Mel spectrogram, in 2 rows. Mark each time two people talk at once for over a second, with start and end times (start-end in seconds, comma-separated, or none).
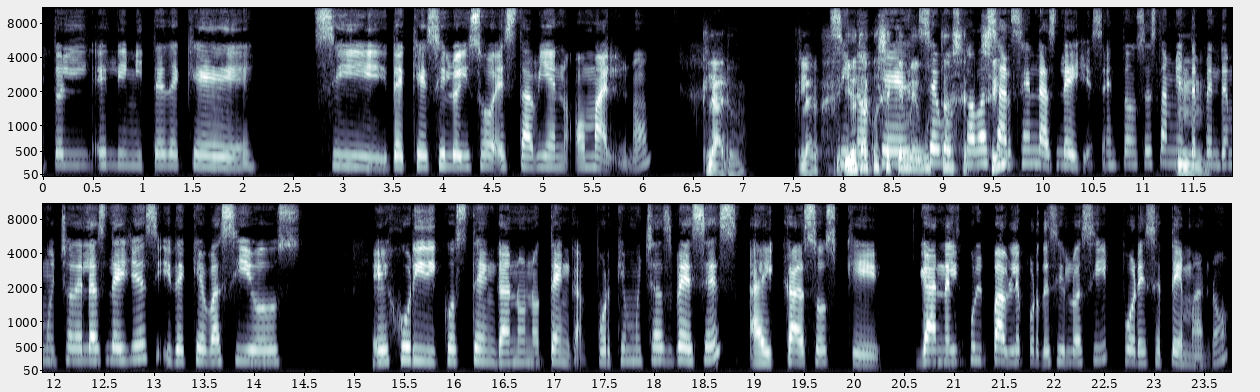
7.8-9.7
